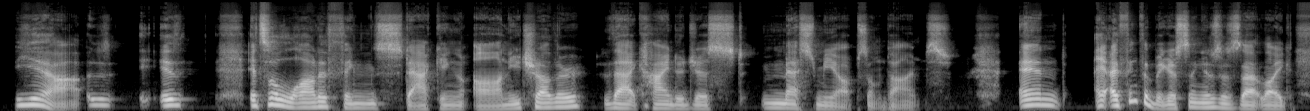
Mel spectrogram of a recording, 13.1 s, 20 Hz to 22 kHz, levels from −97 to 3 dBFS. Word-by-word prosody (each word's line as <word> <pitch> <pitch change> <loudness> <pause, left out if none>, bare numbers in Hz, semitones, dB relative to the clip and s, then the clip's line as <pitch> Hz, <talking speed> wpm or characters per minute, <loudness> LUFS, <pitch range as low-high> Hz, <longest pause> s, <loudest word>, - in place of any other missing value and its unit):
Yeah, 175 -1 +2
is 180 -1 -4 0.3
i 340 -2 -16
is 175 +1 +3 0.6
it's 160 +2 +5
a 195 - +5
lot 125 -6 +4
of 135 -1 +1
things 110 -1 -4
stacking 90 -2 0
on 80 +4 -2
each 105 +6 +1
other, 130 +4 +1 0.2
that 105 -2 +1
kinda 100 -5 -1
just 90 -1 -1 0.2
mess 110 -4 -1
me 80 -3 -5
up - - -8
sometimes, - - -6 0.7
and 175 -1 +3 0.3
I 160 +1 +5
I 160 - +10
think 290 - -3
the - - +3
biggest 95 +2 +1
thing 125 -2 -2
is 120 0 -1
is 105 -2 -2
that, 90 -2 +2
like, 85 -3 -2
115 Hz, 140 wpm, -24 LUFS, -, 0.7 s, I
